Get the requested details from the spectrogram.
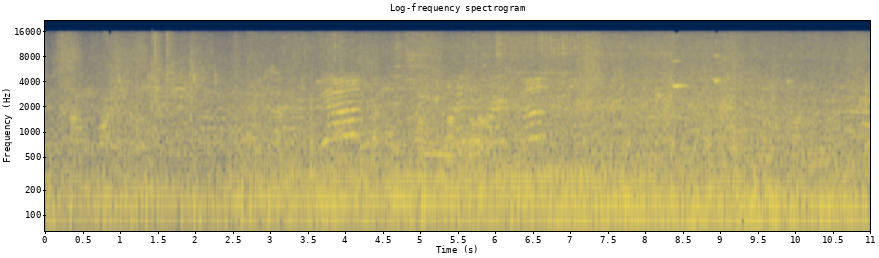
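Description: Women chat nearby.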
